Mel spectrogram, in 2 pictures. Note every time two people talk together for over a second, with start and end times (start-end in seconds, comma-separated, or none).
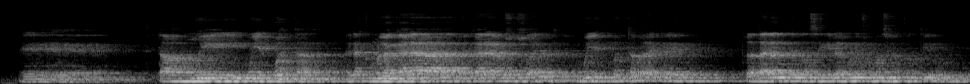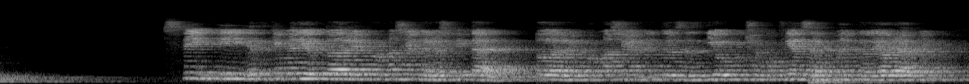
none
